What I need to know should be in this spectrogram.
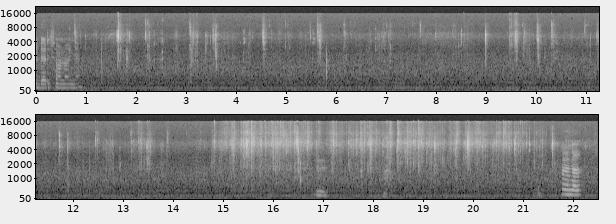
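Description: A young woman chews and crunches food with a crisp crackle.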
